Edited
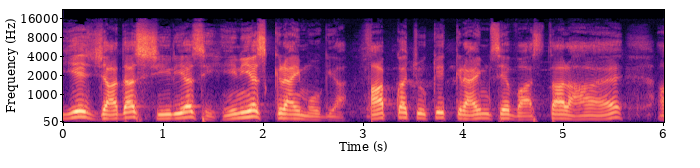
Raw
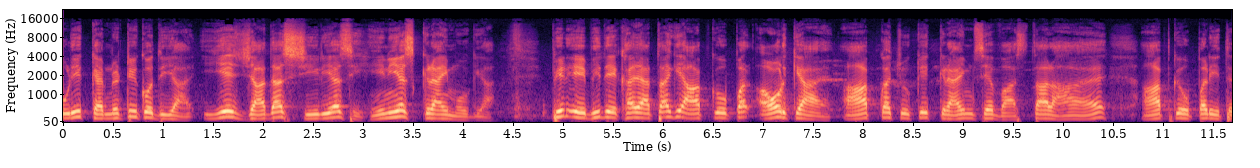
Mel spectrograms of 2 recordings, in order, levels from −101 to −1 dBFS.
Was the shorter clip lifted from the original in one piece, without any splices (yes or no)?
no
